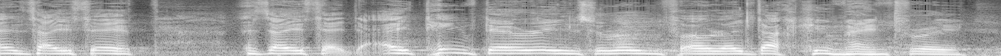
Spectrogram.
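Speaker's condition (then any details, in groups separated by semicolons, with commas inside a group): Cerebral palsy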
